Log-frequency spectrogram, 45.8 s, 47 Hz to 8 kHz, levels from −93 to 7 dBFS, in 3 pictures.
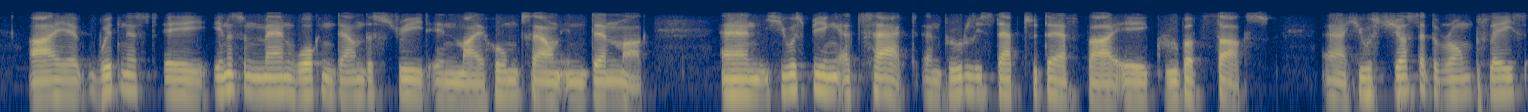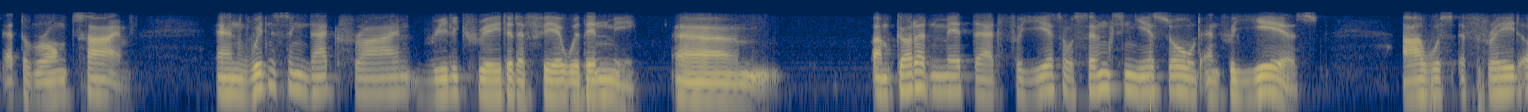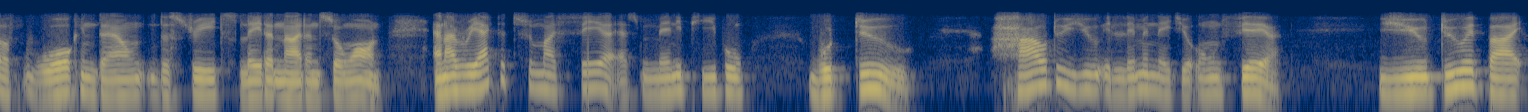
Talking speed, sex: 135 wpm, male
